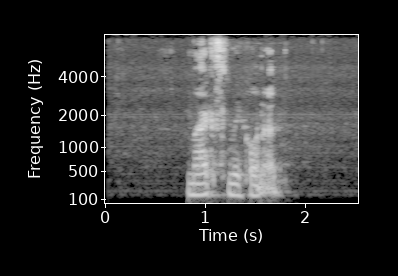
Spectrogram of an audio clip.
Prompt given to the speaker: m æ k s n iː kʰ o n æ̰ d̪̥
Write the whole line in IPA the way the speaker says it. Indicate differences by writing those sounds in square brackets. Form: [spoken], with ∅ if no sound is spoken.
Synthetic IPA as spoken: m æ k s [m] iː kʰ o n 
